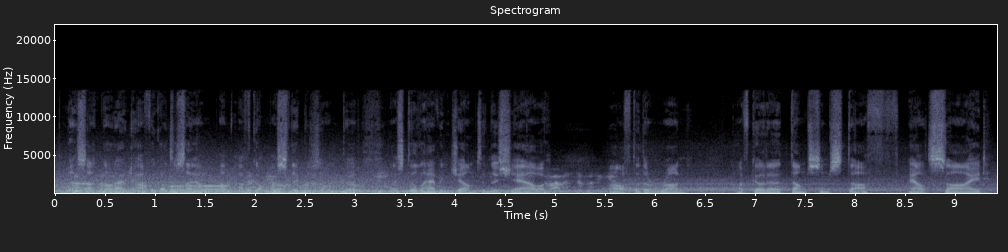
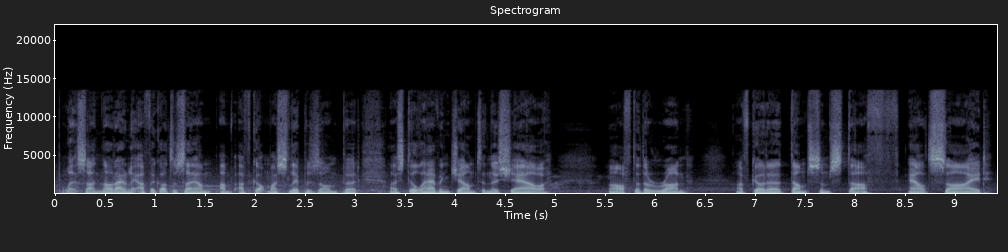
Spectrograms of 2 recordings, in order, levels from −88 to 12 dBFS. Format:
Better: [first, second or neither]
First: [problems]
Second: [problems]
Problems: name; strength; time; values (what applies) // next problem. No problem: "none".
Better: second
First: train or aircraft noise; loud; throughout; 1 dB below the speech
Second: train or aircraft noise; faint; throughout; 20 dB below the speech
